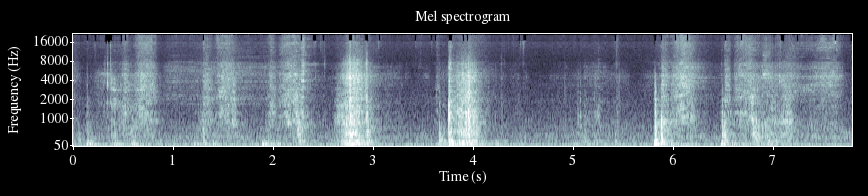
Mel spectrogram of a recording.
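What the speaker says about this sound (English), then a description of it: "I have some thinly sliced beef here. I'm just going to cut into slices here, just random slices" A knife slices thinly cut beef on a board in quiet, repeated rasping strokes, a few sharper cuts standing out at irregular intervals.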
